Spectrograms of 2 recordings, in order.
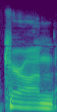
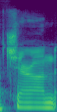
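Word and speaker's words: Charon: and of course uh caron i i think i'm pronouncing that correctly chair on tehran yeah chair on uh karen hopefully not karen yeah uh the boatman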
